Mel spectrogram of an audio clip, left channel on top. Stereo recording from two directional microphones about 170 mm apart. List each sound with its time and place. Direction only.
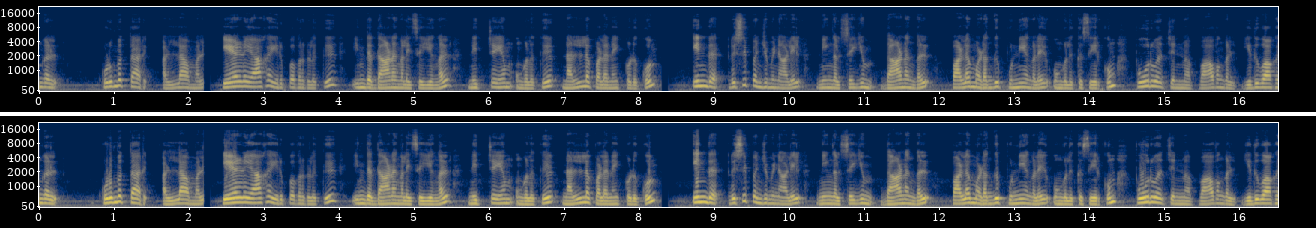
0.0 s a woman's voice: 20° right (ahead or behind)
